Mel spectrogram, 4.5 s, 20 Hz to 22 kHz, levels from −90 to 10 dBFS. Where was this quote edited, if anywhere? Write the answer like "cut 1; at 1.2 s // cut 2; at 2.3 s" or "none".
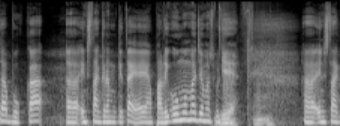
none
